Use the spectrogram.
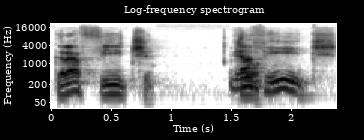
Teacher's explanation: also stimmloses E hinten, das ist für westeuropäische Münder praktisch nicht korrekt auszusprechen.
